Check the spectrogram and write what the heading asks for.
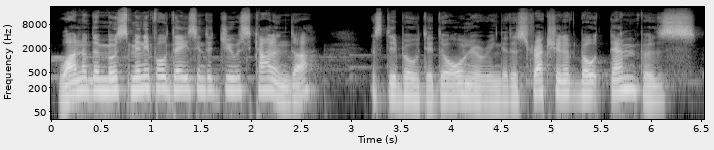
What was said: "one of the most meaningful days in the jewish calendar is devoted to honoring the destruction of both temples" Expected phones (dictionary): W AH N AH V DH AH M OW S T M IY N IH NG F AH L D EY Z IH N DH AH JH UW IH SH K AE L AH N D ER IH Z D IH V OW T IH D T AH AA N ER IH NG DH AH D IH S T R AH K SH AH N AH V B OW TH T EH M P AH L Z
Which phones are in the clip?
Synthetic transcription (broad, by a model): W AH N AH V DH AH M OW S T M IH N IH F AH L D EY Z IH N DH AH JH UW IH SH K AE L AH N D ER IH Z D IH V OW T IH D T AH AA N ER IH NG DH AH D IH S T R AH K SH AH N AH V B OW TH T EH M P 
